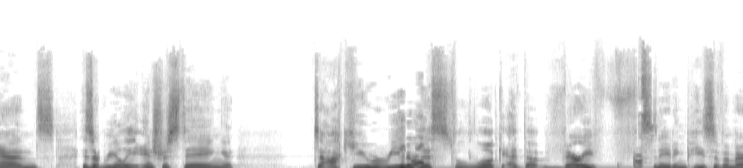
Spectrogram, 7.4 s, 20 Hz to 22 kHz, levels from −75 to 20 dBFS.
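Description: At 0.95 to 1.00 s, compressed frames are skipped: whole blocks of coded audio never reach the output, so the speech jumps forward by roughly a tenth of a second.

From 3.49 s to the end, mains hum sits under the speech as a steady 50 Hz tone with low harmonics, about 25 dB below the signal. This points to power-line interference entering the chain, such as a ground loop or a nearby transformer.

At 4.02 to 4.24 s, a corrupt frame is decoded. Damaged bits in a handful of consecutive frames were played anyway, so misread gains and codes put energy in the wrong frequency bands. The result is a short burst of misplaced sound.

At 6.34 to 6.55 s, frames are skipped again, dropping around 150 ms of speech.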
